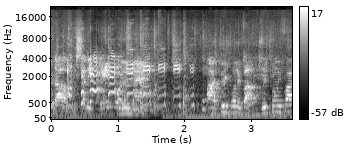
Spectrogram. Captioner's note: laughing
